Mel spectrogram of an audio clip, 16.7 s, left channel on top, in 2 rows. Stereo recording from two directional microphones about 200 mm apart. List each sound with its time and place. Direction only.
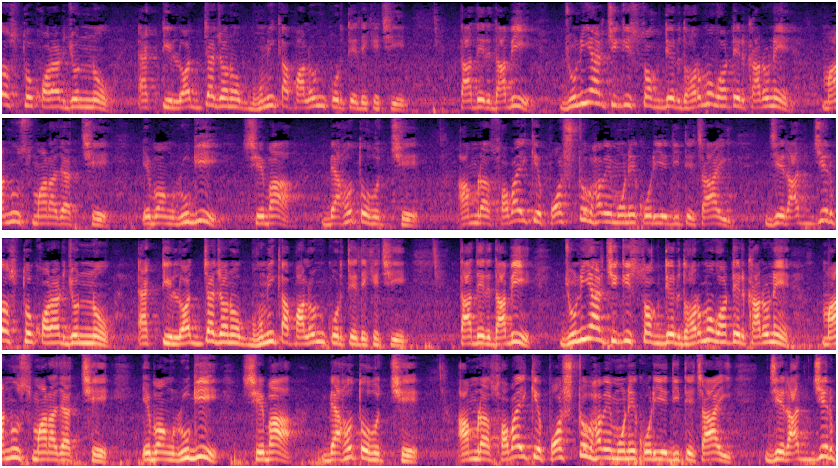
0.0 s a man's voice: 50° right (ahead or behind)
